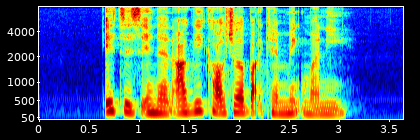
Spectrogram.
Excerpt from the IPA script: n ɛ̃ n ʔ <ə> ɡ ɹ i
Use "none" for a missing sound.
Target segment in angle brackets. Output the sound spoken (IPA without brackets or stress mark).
a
